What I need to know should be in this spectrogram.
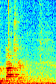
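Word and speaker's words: Myrbetriq: So that's what I used for the pronunciation on some of these, including this one. So this is Mirmegron or Mirmetric.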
